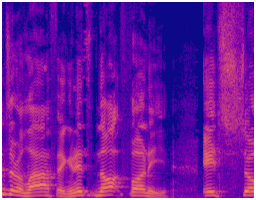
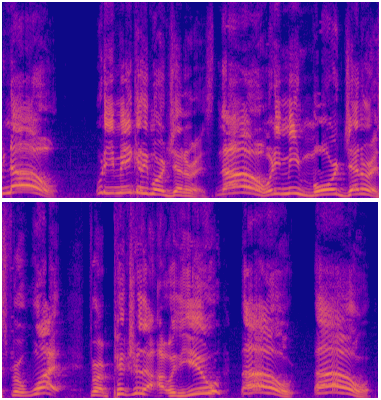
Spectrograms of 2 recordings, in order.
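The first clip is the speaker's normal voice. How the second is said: indignant yelling; 4 semitones higher than usual. Retold or imitated. Refusing the street performer's demand for more money, yelling. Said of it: "I'm like".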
